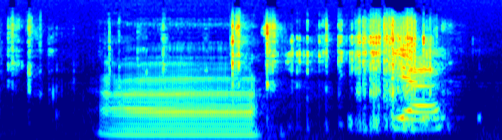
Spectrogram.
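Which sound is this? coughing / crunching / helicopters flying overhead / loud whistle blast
crunching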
